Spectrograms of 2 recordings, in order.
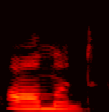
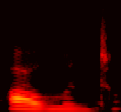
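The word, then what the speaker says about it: almond: debate चलती रहती है आलमंड है या आमंड है तो एक्चुअली ये दोनों ही है ब्रिटिश इंग्लिश में एल साइलेंट है ये है आमंड अमेरिकन इंग्लिश में एल प्रोनाउंस किया जाता है और हो जाता है आलमंड ऑलराइट ये है बाम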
